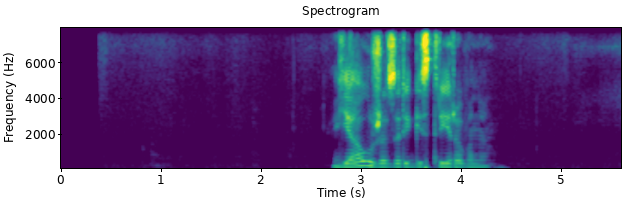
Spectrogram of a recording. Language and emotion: Russian, neutral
